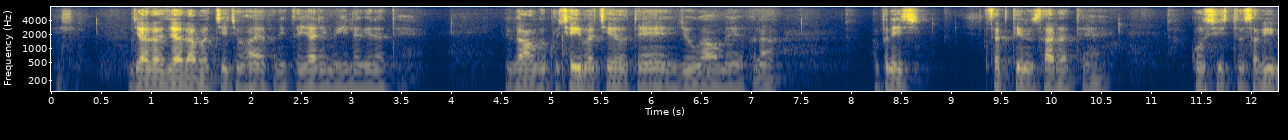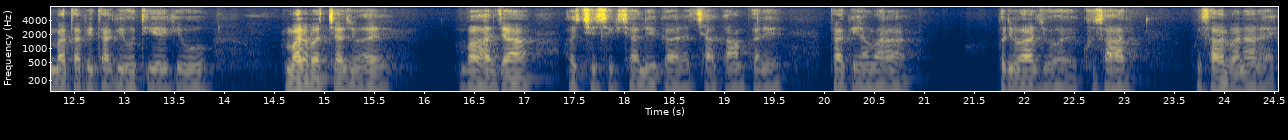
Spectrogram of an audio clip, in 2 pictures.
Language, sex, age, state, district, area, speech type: Hindi, male, 60+, Uttar Pradesh, Ghazipur, rural, spontaneous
